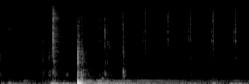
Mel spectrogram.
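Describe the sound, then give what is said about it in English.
Ticking of a cheap replacement timer bought online: a couple of sharper clicks, then a steady run of quick, faint, evenly spaced ticks. “What you're hearing is not the time timer. I lost both time timers, and I bought a replacement on Amazon”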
